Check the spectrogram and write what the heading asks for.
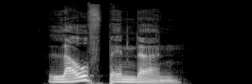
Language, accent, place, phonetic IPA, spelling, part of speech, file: German, Germany, Berlin, [ˈlaʊ̯fˌbɛndɐn], Laufbändern, noun, De-Laufbändern.ogg
- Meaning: dative plural of Laufband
